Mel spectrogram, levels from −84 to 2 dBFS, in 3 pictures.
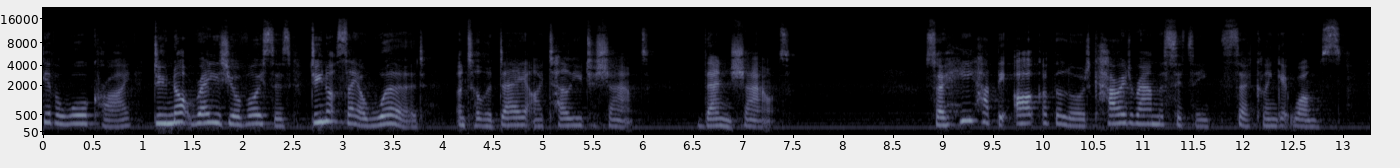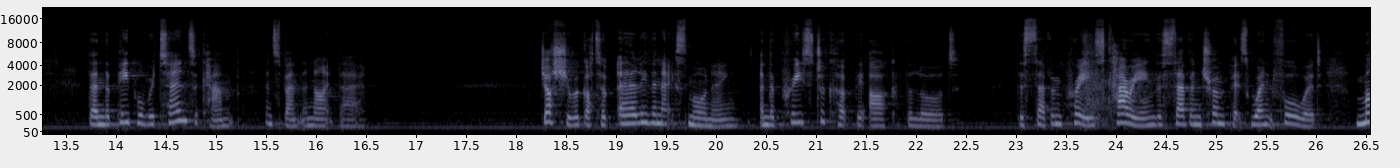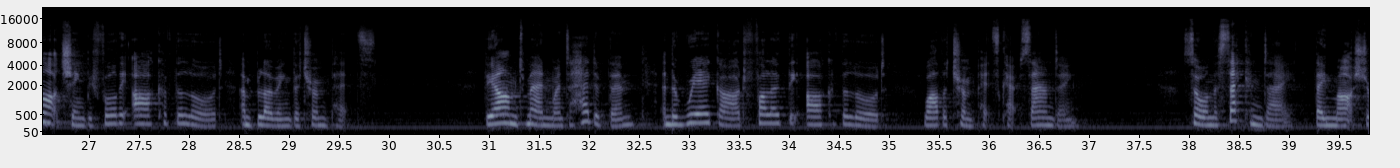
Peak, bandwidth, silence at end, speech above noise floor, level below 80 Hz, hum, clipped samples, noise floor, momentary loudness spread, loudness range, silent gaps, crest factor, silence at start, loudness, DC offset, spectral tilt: -18 dBFS; 16.5 kHz; 0 s; 28 dB; -88 dBFS; none; under 0.1%; -71 dBFS; 13 LU; 5 LU; none; 26 dB; 0 s; -42 LUFS; under 0.1%; -2 dB/octave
